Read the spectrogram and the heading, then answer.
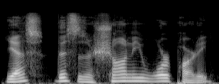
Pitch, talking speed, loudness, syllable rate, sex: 135 Hz, 190 wpm, -18 LUFS, 4.5 syllables/s, male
